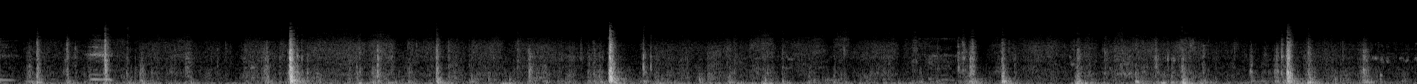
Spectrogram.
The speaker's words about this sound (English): Door is stuck again. These old cars.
